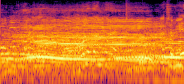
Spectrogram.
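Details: Drawn-out moo from a Sahiwal bull calf being bought and sold at Ambari cattle market, Bangladesh: a sustained, slightly wavering low tone that lasts nearly three seconds, heard over loud crowd voices and general market bustle.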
